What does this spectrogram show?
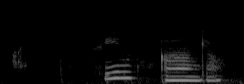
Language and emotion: Russian, sad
